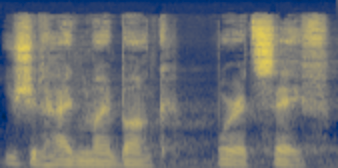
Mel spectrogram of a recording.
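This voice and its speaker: An actor playing a cocky, flirtatious space smuggler in a video game, with a casual, roguish delivery. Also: male voice, low voice, normal speed, slightly rough. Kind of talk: video game cutscene acting.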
